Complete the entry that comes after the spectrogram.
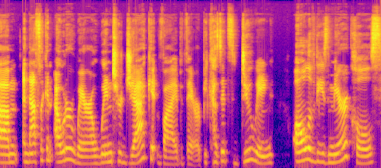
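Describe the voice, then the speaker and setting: A woman with a Canadian accent speaks at a medium pitch and moderate pace, animated and with lively intonation. The sound is dry and close, without echo. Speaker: fiber arts livestreamer, spinner. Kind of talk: live stream tutorial chat.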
